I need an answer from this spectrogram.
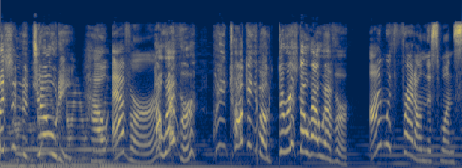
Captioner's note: none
